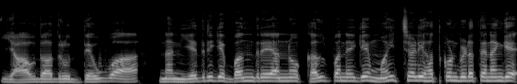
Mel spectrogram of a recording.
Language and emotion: Kannada, fearful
